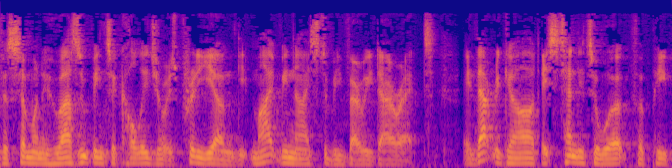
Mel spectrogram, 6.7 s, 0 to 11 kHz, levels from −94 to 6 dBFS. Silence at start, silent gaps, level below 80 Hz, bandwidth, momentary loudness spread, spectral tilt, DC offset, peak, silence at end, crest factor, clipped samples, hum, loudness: 0 s; none; -52 dBFS; 8.8 kHz; 8 LU; -4 dB/octave; under 0.1%; -2 dBFS; 0 s; 20 dB; under 0.1%; none; -23 LUFS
